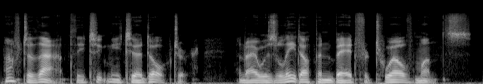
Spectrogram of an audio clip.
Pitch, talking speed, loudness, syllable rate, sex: 95 Hz, 225 wpm, -19 LUFS, 4.9 syllables/s, male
